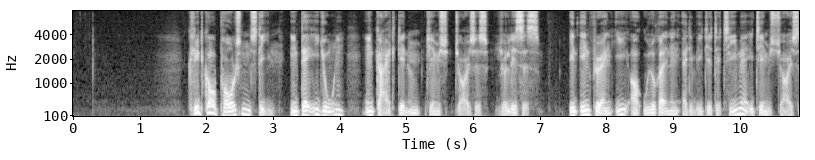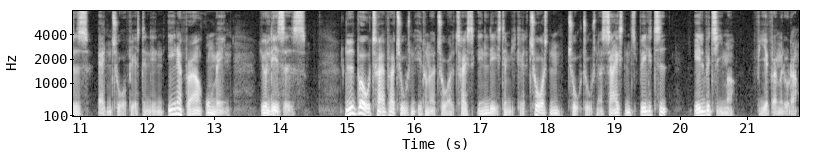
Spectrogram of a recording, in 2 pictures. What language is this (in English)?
Danish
